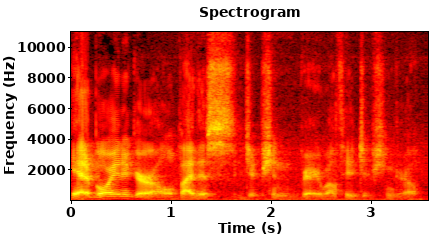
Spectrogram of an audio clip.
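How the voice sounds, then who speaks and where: An older American man with a standard accent and a low, very bright, forceful voice. He reminisces in loose anecdotes, pausing to search for names. There is a faint hiss behind him. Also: big pitch swings, creaky, low-quality recording. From East Tennessee, United States. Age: older, 70s or above. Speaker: interviewee recounting memories. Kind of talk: oral history reminiscence.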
